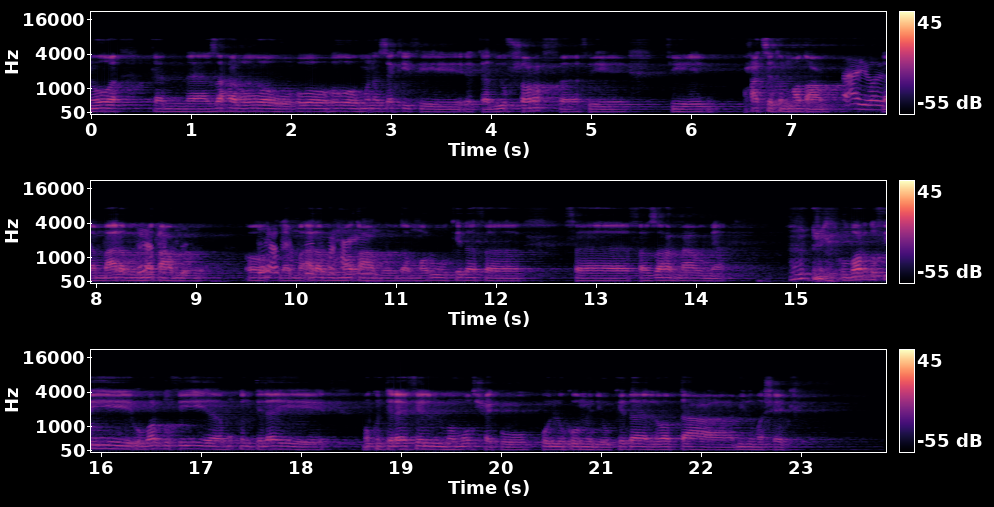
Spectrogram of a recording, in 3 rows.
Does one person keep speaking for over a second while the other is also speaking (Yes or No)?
Yes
